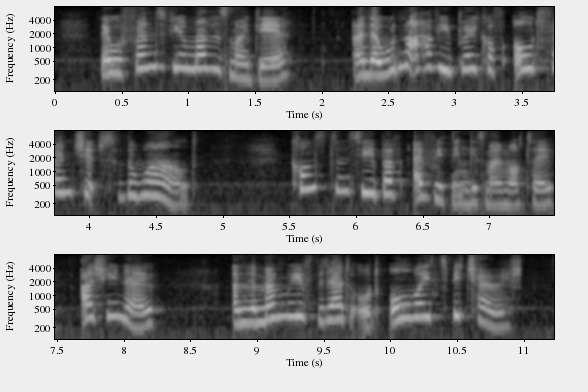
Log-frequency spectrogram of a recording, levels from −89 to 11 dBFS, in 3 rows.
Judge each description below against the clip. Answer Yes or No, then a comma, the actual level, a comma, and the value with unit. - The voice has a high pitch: Yes, very high, 320 Hz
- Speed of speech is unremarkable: No, fast, 220 wpm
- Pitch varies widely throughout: Yes, wide, 5.7 semitones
